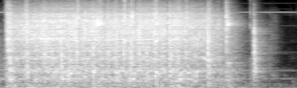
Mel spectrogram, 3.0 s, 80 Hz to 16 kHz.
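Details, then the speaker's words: 2012 Chevrolet Malibu Ecotec 2.4L with P0341 camshaft sensor code, cranking test: starter drags engine slowly, about three labored turns a second, never catching; owner suspects dead battery. "and uh what's going on there sounds like i got a dead battery or something"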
